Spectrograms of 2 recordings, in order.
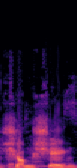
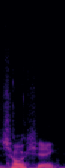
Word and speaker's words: Chongqing: the pronunciation may still chong ching chong ching that's it chongqing welcome to the choking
